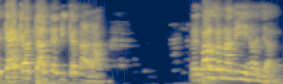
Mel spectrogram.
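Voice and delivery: angry father. Retold or imitated. Pastor on the phone demanding his daughter back, angry. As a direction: lay down the law on the phone. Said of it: "Así, me puse bravo".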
